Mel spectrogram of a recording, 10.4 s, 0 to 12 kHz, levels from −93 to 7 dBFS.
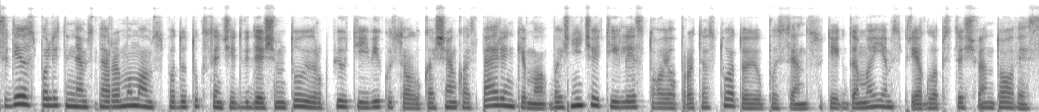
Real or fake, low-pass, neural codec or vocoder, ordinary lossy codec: real; 7.2 kHz; none; Opus, 24 kbps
